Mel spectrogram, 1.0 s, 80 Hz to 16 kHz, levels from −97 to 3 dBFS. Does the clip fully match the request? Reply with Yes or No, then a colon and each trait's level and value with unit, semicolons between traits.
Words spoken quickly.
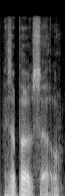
No: average, 185 wpm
